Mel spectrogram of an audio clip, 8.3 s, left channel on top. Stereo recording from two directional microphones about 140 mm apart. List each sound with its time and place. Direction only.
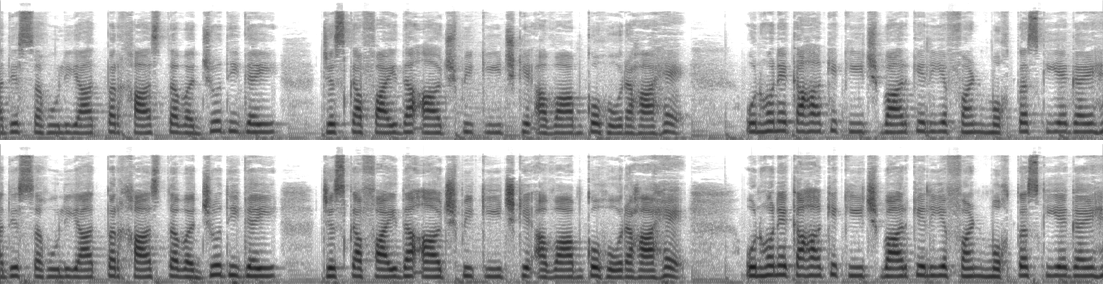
0.0 s a woman's voice: 20° right (ahead or behind)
